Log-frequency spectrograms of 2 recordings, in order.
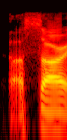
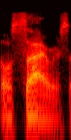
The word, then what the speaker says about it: Asar: Asar is the African way of saying Osiris. Osiris is the Greek uh, pronunciation or language.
